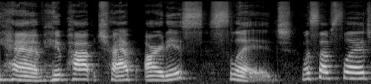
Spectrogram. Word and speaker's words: Slxdgx: great I'm doing great your name is interesting not because of sledge but how it's spelled explain that so the reason why it's spelled SLX dgx is cuz originally with Sledge someone took that name so I ended up taking the ease and making them exit and really so I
